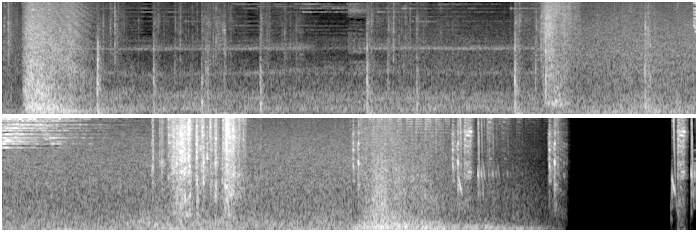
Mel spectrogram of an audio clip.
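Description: Video game effects whoosh and thud in bursts.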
